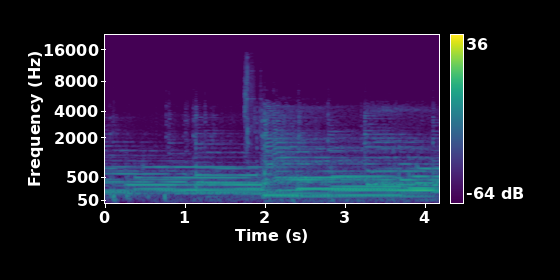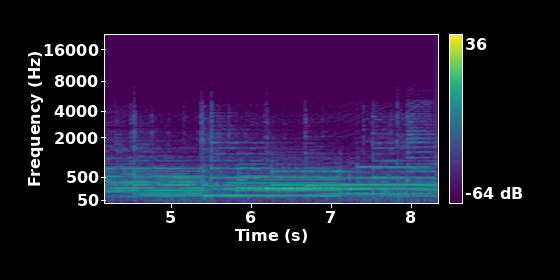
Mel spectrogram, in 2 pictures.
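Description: A rap track plays with a steady, sustained instrumental bed of layered synth tones and effects-heavy reverb and echo, with chord changes every couple of seconds and no vocals yet.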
